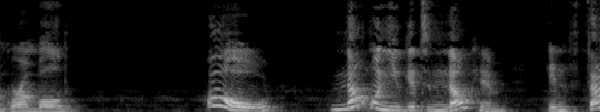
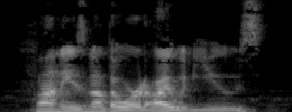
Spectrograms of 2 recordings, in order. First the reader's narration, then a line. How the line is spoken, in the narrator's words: Zell grumbled more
